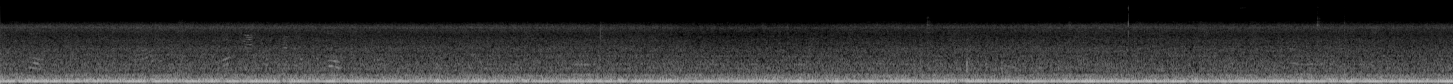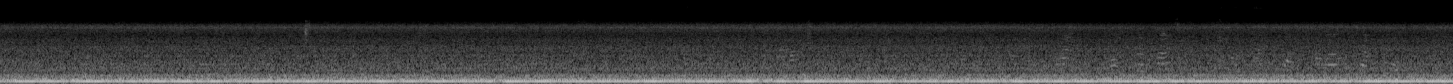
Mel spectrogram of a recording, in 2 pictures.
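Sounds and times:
jet engines roaring at takeoff: 0.0s - 29.0s.

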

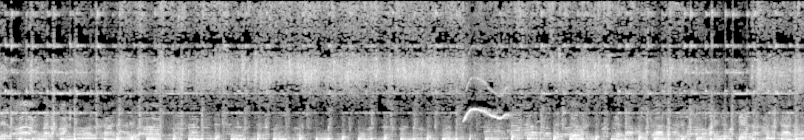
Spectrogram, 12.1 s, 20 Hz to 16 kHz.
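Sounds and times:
fast drum rhythm: 0.0s - 12.0s.

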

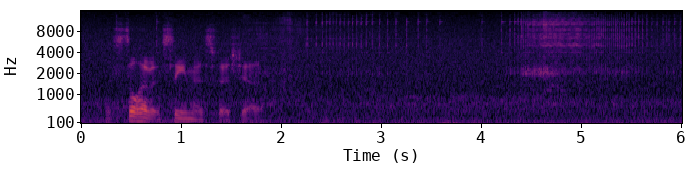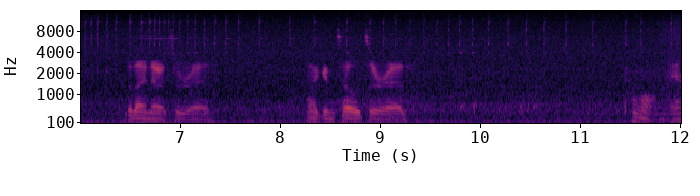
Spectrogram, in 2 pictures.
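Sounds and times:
fishing reel clicking: 1.4s - 12.0s.

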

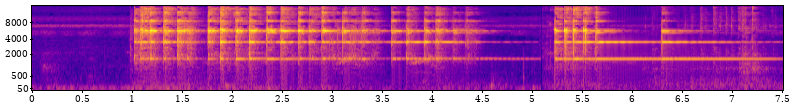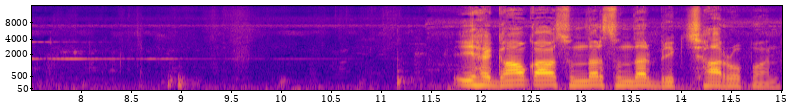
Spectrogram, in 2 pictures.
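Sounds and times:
small brass bell ringing rapidly: 1.0s - 9.5s.

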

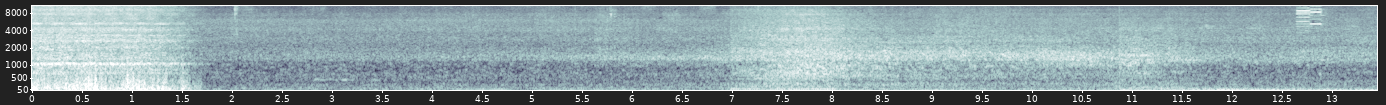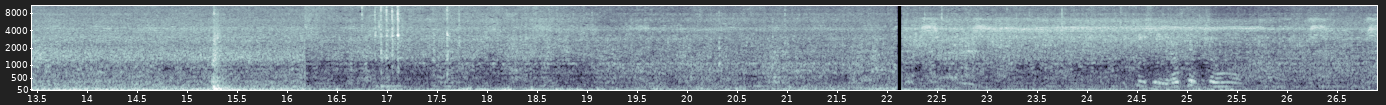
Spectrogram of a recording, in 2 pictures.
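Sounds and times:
car passing: 0.0s - 1.8s, 4.2s - 16.2s
outdoor ambience: 0.0s - 26.9s.

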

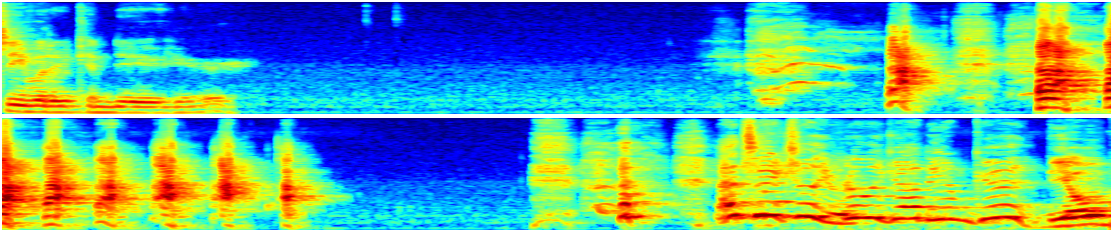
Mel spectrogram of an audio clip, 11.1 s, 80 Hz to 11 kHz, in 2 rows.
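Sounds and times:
person laughing: 3.8s - 7.2s, 8.2s - 9.2s.

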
